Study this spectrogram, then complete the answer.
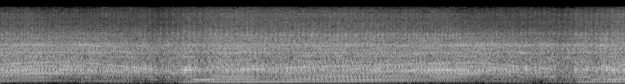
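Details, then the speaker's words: BMW E46 M54 petrol engine after refitting the fallen-off oil pump nut and replacing the oil pan gasket; steady, even idle with smooth hum, no knocking or ticking, oil pressure now present. "I don't know man like it sounds pretty good it sounds pretty good definitely get an oil pressure now"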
